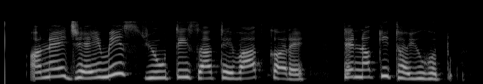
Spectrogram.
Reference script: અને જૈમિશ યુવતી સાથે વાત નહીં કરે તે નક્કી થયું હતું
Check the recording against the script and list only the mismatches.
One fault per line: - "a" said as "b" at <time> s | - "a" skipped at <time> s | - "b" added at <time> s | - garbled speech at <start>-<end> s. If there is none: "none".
- "નહીં" skipped at 2.6 s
